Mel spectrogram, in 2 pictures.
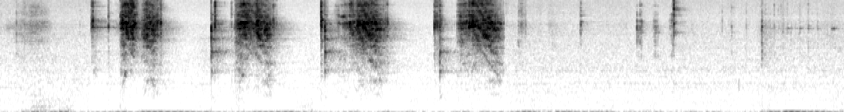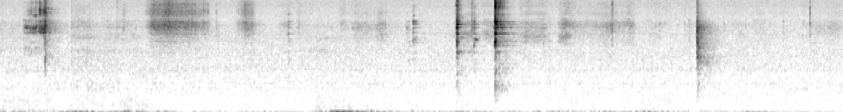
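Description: A file rasping across a model railroad stock rail in about four strokes, cutting away part of the rail's base so the switch points can close against it, followed by lighter clicks and scrapes of small metal tools and rail.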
